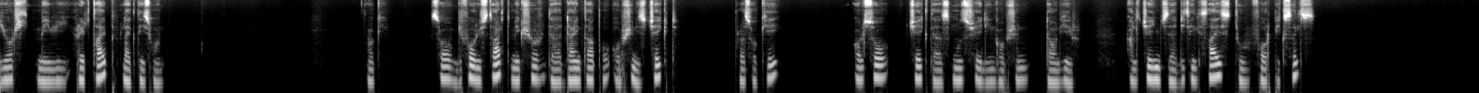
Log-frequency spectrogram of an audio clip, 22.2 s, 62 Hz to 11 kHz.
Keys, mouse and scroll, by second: 14.2 click.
